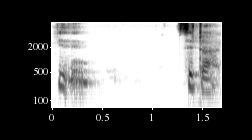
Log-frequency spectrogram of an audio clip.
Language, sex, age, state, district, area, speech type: Kashmiri, female, 30-45, Jammu and Kashmir, Pulwama, rural, spontaneous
